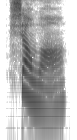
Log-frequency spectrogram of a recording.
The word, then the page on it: 向往: xiàng wǎng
